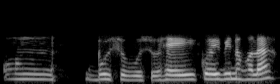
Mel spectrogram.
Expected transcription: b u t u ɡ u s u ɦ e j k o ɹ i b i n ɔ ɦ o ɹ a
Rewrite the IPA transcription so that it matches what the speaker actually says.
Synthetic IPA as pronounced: b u s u b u s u ɦ e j k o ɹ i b i n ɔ ɦ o l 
